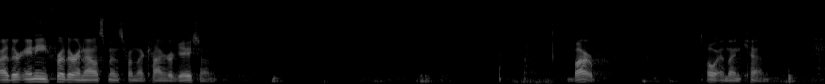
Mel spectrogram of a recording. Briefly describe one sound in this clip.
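A man speaks calmly into a microphone in an echoing hall, with pauses.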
